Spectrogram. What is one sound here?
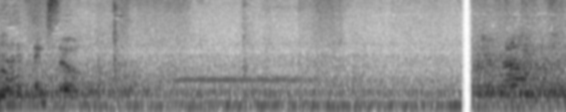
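An elevator hums as it moves.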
